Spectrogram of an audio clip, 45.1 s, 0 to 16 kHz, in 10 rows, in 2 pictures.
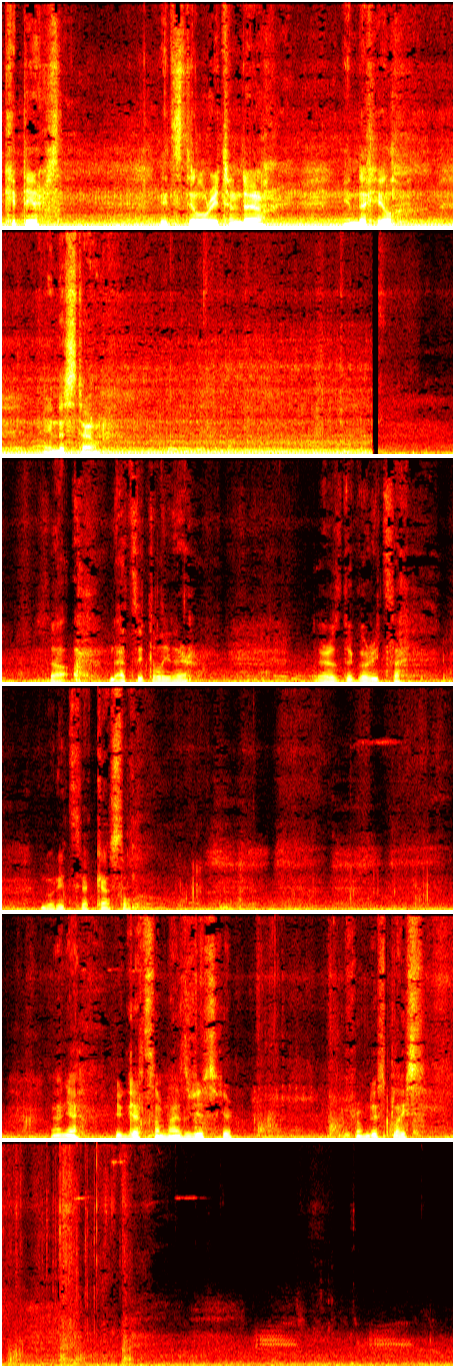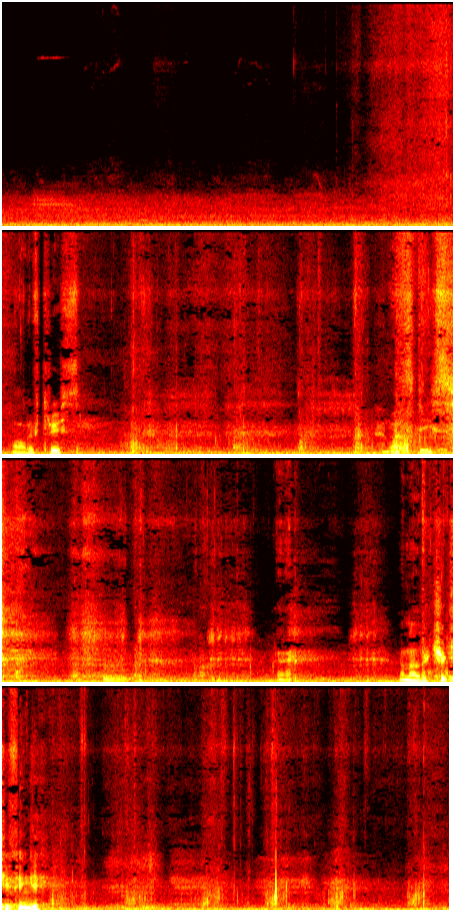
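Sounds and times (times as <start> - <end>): footsteps on gravel: 0.0 - 8.2, 14.5 - 24.2, 32.2 - 45.0
crow cawing: 23.8 - 28.3, 32.9 - 35.3, 36.0 - 45.0.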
